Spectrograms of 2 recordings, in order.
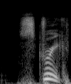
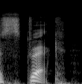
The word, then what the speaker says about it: streak: 后面说这个 winning streak，注意 streak 这个词，首先它的发音 e a 发的是 e，而不是 strike。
